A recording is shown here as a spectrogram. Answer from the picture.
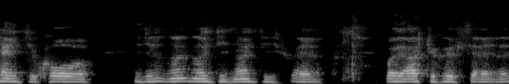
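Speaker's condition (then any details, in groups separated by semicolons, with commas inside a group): Cerebral palsy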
